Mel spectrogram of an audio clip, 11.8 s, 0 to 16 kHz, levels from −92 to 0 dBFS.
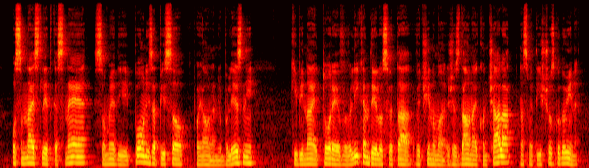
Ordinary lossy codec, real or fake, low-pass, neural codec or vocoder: none; real; 14.4 kHz; none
